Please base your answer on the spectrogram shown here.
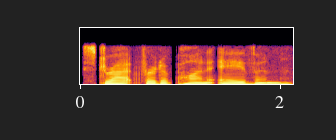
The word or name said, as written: Stratford-upon-Avon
